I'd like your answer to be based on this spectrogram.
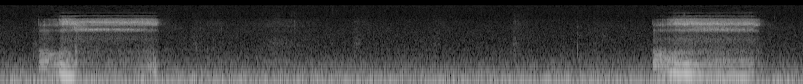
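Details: Labrador snoring like an old man: two rasping, whistly snoring breaths about six seconds apart over a steady background hum.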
